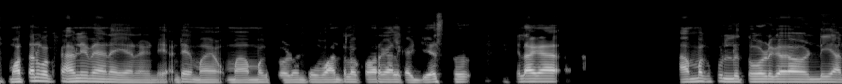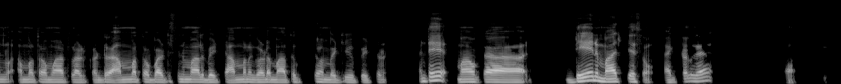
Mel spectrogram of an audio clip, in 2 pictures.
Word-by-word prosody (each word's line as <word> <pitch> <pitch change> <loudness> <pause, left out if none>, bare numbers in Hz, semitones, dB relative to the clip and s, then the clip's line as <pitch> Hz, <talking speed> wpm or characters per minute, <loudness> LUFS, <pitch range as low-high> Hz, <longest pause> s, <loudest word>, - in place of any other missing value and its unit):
మొత్తానికి 160 +5 +4
ఒక 130 - -10
family 140 +2 +4
man 125 -2 +3
అయ్యానండి. 105 -1 -2
అంటే 110 +3 -1
మా 105 - +1 0.3
మా 105 - +1
అమ్మకి 105 0 -2
తోడంటూ, 105 0 -1
వంటలో 110 +1 +2
కూరగాయలు 115 -1 +2
కట్ 105 -1 -1
చేస్తూ 120 0 -1 0.6
ఇలాగా 135 0 +6 1.4
అమ్మకి 130 +1 0
ఫుల్ 130 -3 +1
తోడుగా 125 -1 +4 0.2
ఉండి 120 +1 -2
అమ్ 115 0 -4
అమ్మతో 110 0 -3
మాట్లాడుకుంటూ, 105 0 -4
అమ్మతో 115 0 -3
బాటు 110 +2 -1
సినిమాలు 115 -2 -1
బెట్టి 105 - -4
అమ్మను 115 +1 -3
కూడా 110 0 -1
మాతో 105 +1 -3
కూర్చోబెట్టి 110 -4 -5
చూపించడం. 105 +1 -8 0.3
అంటే 175 +6 +2 0.3
మా - - +2
ఒకా 110 +1 +2 0.8
డే‌ని 175 +3 +5
మార్చేసాం. 130 -1 0 0.2
యాక్చువల్‌గా 135 +8 -3 0.8
అ - - -7 0.3
ఇ - - -33
115 Hz, 140 wpm, -22 LUFS, 105-130 Hz, 1.4 s, ఇలాగా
